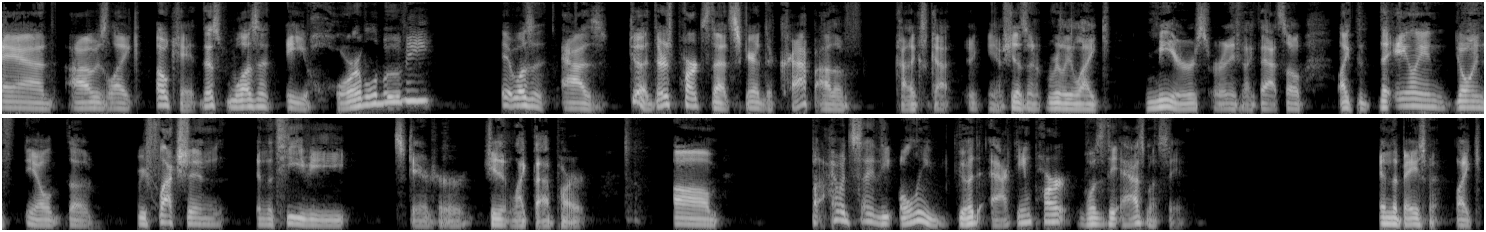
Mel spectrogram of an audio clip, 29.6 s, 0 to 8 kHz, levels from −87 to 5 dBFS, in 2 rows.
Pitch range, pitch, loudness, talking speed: 100-130 Hz, 110 Hz, -24 LUFS, 150 wpm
